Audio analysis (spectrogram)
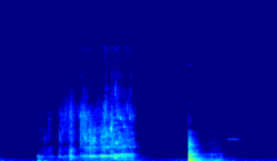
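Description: A shaving brush is wetted under running water, heard as a close splashing stream lasting about a second, followed by a short sharp splash. The sound is faint, with no talking.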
